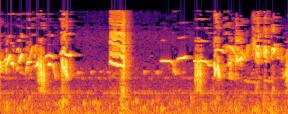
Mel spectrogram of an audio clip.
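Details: Oriental magpie-robin (kacer) in combative fighting song with varied fill-in material: whistled slurred phrases broken by loud harsh screeching bursts and rasping chatter.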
